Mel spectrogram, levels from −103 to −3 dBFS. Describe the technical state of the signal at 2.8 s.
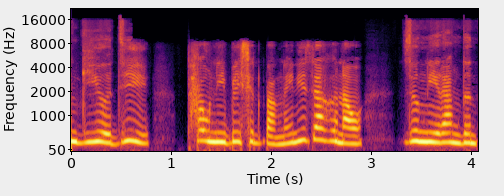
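At 2.8 s the speech sounds dull, rough and watery, with the top end missing above roughly 8 kHz where the earlier sound reached up to 20 kHz. This is a call bitrate drop spanning 0.61 to 2.99 s. The call's bandwidth estimate fell, so the encoder coded far more coarsely, which fits a fall from about 32 kbps to about 10 kbps, and it cut the high band. The worst stretch lasted about 1.2 s before recovery.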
